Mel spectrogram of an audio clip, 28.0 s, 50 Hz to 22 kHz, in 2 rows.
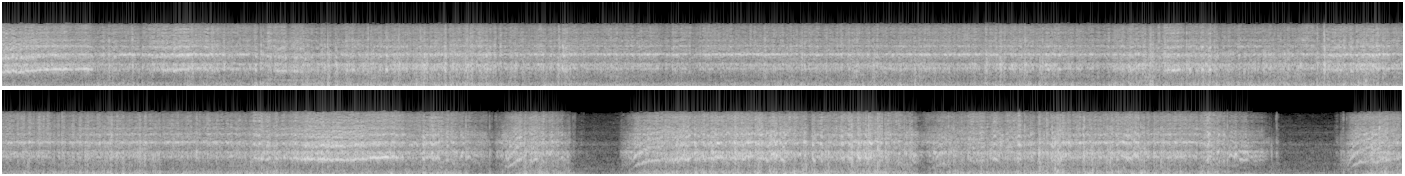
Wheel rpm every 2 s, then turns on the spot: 220, 220, 230, 240, 230, 230, 230, 230, 220, 80, 150, 180, 210, 70.
none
